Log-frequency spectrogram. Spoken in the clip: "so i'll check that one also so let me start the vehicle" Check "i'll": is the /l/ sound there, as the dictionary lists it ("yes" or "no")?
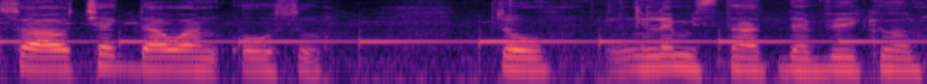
no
